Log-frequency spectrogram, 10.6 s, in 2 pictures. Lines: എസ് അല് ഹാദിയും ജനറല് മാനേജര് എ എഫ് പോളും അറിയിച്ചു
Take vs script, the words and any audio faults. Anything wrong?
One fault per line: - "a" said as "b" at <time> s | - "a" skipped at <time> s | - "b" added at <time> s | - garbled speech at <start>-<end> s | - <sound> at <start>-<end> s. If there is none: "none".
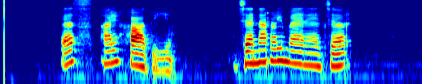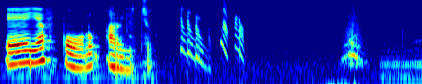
- chirp at 7.5-8.3 s
- whoosh at 9.2-9.9 s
